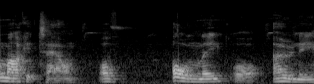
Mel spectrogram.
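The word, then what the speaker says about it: Olney: town of only or only as it's pronounced locally in buckinghamshire um down below me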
